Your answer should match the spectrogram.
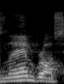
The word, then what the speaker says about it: Lambros: But the band's Lambros, isn't it? Or It's Lambros. Lambros, yeah, Lambros, Yeah, like The the bros.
